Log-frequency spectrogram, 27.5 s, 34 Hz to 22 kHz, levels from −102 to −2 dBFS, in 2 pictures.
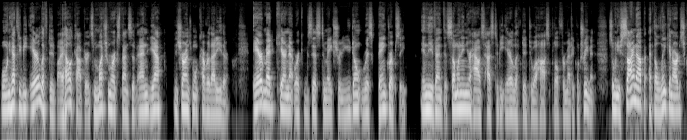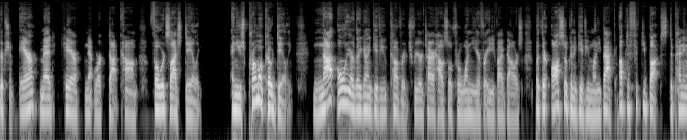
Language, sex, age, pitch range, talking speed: English, male, 30-49, 115-150 Hz, 225 wpm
